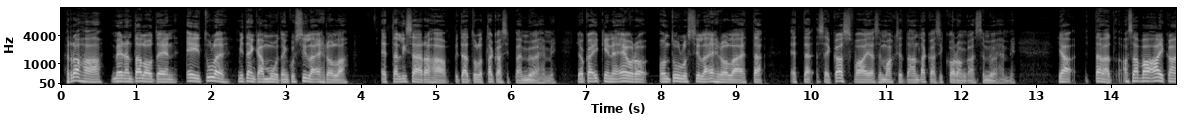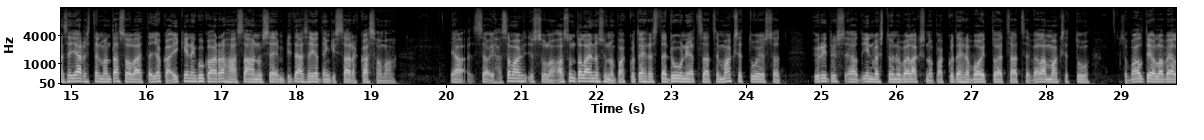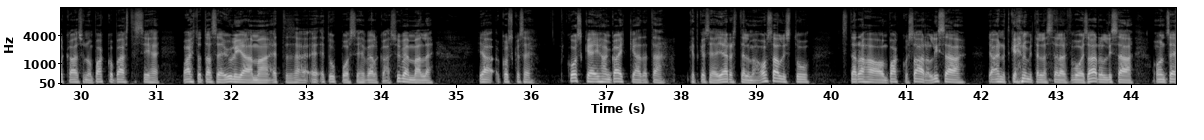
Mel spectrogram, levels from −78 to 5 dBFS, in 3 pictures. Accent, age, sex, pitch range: native, 20-39, male, 110-135 Hz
